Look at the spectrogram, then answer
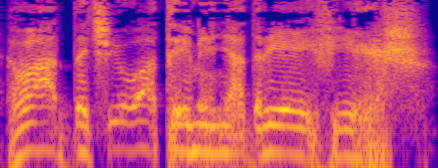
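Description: A man doing a hoarse, mocking boy bully. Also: on the high side, animated, measured pace, no echo, clean studio sound, voice pushed up, exaggerated voice. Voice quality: hoarse, wheezy. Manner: mocking, shouting.

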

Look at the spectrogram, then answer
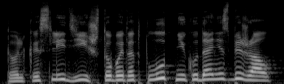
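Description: A woman's voice: mid-range voice, moderate pace, a little mellow, lightly acted. A woman reading a folk tale aloud, voicing a harsh, short-tempered male king who gives scornful orders. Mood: grudging. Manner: commanding, scornful.

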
